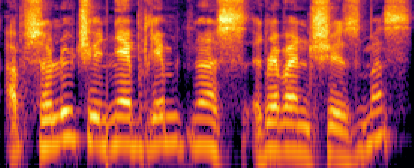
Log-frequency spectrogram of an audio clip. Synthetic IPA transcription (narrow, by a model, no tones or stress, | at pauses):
ɐ̰psolʲut͡ʃɛnʲɛpʲɾʲɪɪmt̪nɐsɾʲɛʋɐnʲʃɪzmɐs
